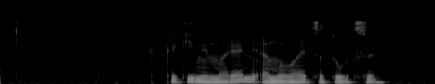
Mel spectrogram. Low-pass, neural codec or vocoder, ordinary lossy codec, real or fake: none; none; none; real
